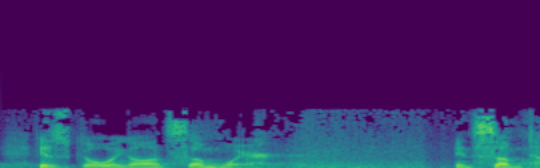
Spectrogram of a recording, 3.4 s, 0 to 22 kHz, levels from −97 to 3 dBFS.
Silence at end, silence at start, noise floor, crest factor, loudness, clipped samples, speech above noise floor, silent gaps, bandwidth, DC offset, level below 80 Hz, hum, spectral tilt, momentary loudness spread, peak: 0 s; 0 s; -42 dBFS; 20 dB; -22 LUFS; under 0.1%; 21 dB; none; 8 kHz; under 0.1%; -64 dBFS; none; -3.5 dB/octave; 20 LU; -4 dBFS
